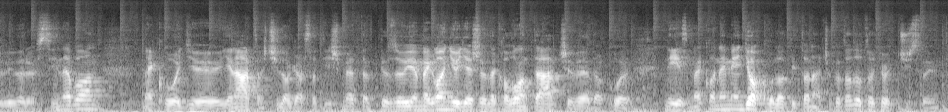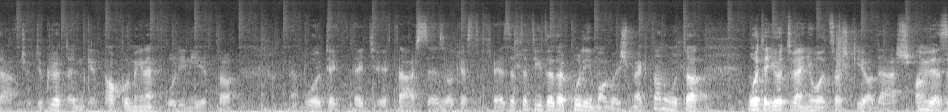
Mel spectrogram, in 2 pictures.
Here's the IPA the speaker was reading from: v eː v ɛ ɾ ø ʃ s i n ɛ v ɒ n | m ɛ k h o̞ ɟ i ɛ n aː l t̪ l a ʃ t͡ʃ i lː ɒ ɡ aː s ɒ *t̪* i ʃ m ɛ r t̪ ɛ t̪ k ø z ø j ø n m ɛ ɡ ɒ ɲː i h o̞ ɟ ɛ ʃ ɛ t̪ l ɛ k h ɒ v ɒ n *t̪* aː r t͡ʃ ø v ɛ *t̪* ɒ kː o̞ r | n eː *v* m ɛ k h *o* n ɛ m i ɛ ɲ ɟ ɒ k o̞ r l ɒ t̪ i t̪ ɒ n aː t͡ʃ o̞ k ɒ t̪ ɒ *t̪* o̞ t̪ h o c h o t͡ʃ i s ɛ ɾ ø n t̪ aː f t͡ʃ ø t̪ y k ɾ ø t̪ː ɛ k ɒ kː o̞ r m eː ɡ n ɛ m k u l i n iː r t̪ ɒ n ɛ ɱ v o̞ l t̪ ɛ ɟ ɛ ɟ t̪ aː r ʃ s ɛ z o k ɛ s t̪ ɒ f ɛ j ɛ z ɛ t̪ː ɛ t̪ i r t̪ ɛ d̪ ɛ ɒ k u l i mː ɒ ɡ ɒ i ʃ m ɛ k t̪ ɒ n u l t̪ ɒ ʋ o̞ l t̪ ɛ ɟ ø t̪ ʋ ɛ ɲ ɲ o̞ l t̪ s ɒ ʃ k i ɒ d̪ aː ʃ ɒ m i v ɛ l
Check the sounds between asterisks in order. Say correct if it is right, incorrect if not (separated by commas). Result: correct, correct, incorrect, incorrect, incorrect, incorrect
